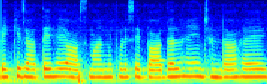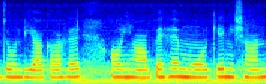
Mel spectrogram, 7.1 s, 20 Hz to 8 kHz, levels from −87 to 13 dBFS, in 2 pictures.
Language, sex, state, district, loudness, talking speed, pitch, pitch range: Hindi, female, Odisha, Khordha, -14 LUFS, 185 wpm, 205 Hz, 200-210 Hz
